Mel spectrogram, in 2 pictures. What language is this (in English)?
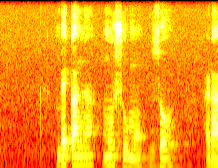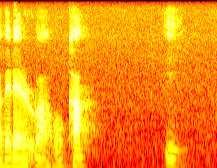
Venda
